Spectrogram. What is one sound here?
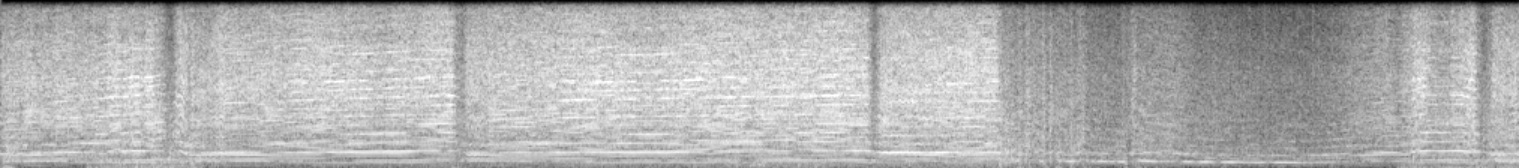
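A racing car engine screams at high revs, climbing in pitch and dropping briefly at each gear change.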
